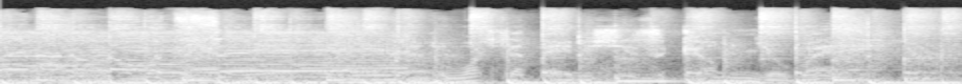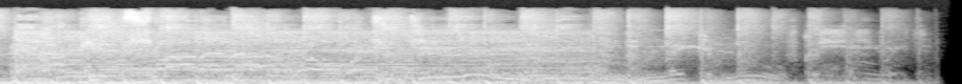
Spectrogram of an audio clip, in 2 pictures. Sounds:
music

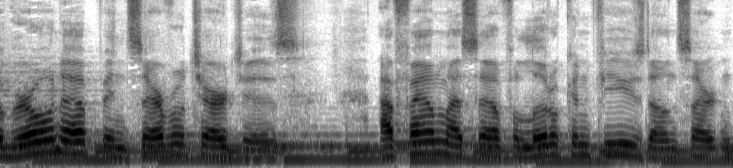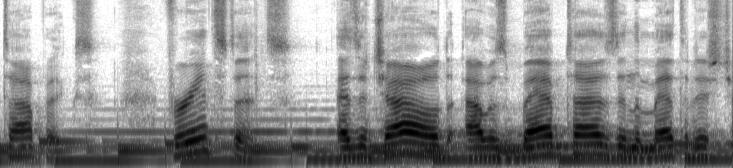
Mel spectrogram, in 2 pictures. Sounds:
speech
music

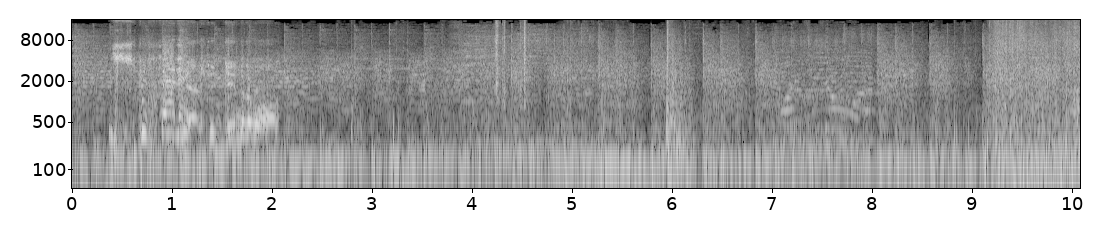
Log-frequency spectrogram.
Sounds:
speech
music
background music

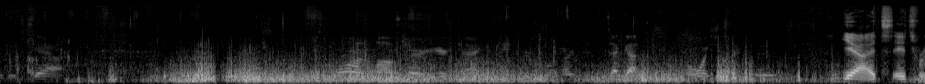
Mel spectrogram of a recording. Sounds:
speech

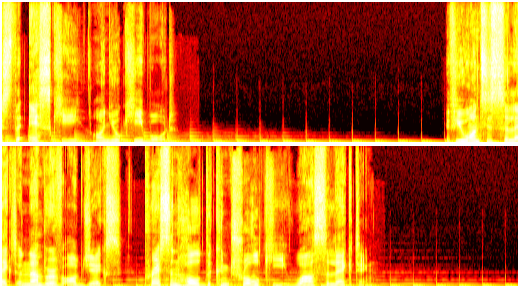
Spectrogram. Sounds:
speech

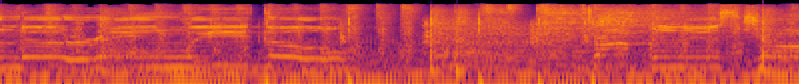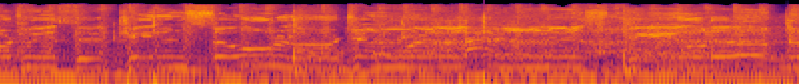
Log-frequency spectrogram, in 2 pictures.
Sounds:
music

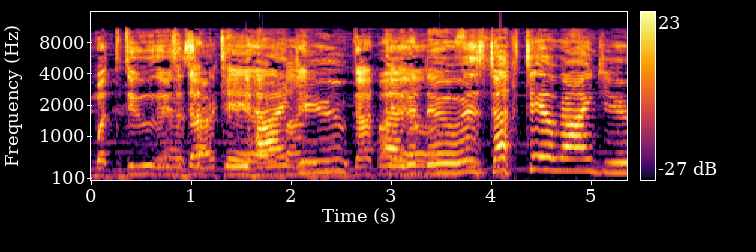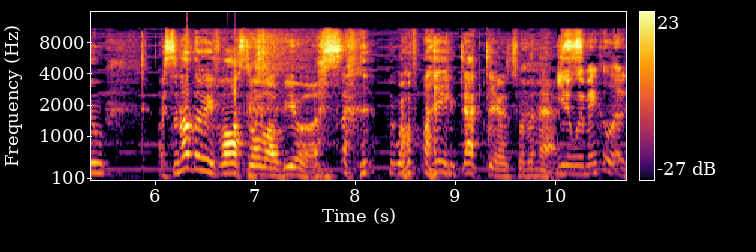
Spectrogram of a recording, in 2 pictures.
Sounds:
speech

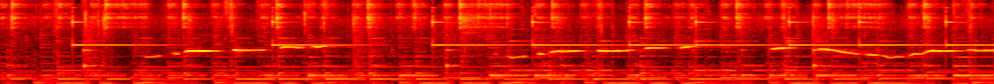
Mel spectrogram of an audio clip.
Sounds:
music

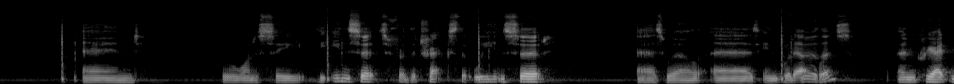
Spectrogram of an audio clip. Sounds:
speech

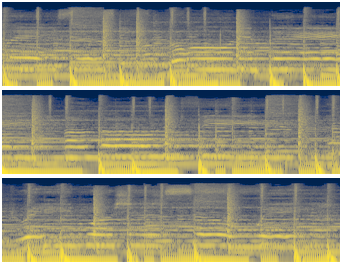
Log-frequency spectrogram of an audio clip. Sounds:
music

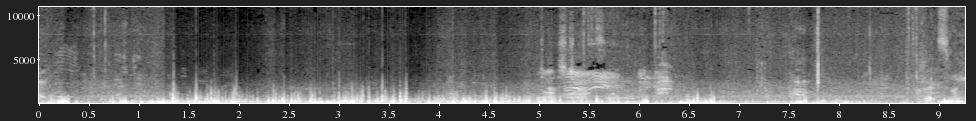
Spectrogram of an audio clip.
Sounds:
wind

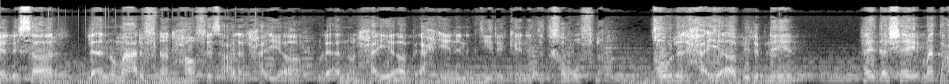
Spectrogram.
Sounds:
music
speech
man speaking
monologue

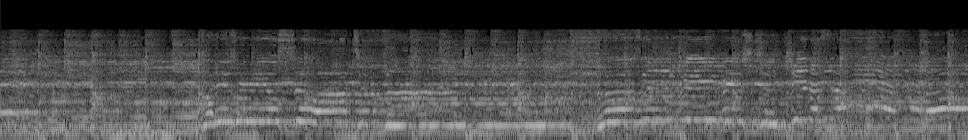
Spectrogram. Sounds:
music

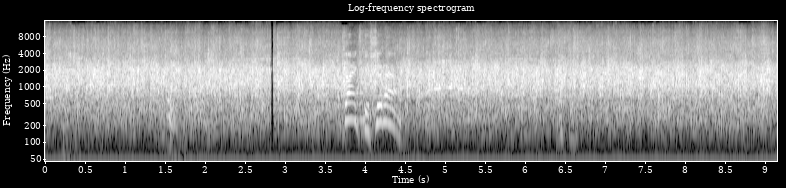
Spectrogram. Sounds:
male speech
speech

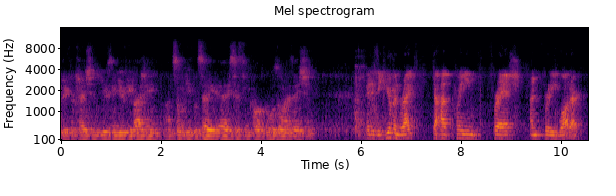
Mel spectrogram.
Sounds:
speech

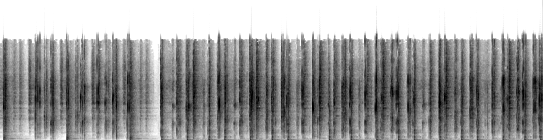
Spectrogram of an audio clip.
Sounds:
tap dancing

